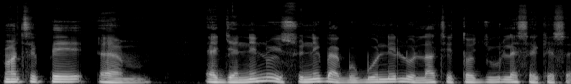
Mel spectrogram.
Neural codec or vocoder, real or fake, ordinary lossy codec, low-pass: none; real; none; 19.8 kHz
